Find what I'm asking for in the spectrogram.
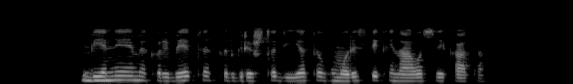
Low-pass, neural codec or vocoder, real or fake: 5.4 kHz; none; real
